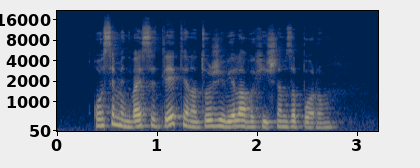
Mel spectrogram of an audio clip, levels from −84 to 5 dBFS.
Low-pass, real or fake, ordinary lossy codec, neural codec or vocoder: 19.8 kHz; fake; Opus, 64 kbps; vocoder, 44.1 kHz, 128 mel bands every 256 samples, BigVGAN v2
